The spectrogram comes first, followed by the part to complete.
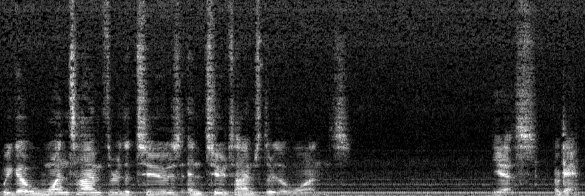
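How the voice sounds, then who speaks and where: A man's voice: medium pitch, slow, over music. Chatty teen guy, far from mic. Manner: chatty, self-correcting, rambling asides. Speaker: drumline student teaching audition exercises. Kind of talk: casual drum tutorial.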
